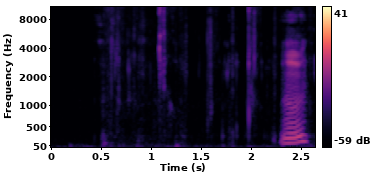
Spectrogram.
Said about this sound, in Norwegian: da prøver jeg å spise litt mer surkål her. Ok, hør nå.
